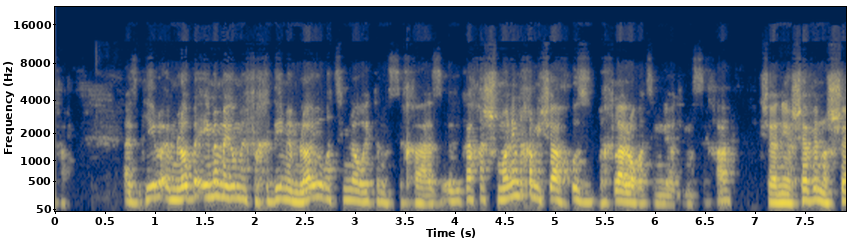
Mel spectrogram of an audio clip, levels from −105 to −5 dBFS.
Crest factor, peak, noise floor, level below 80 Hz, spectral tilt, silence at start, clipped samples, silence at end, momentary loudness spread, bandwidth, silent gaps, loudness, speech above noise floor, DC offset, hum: 18 dB; -2 dBFS; -53 dBFS; -64 dBFS; -6 dB/octave; 0.05 s; under 0.1%; 0 s; 12 LU; 7.6 kHz; none; -19 LUFS; 34 dB; under 0.1%; none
